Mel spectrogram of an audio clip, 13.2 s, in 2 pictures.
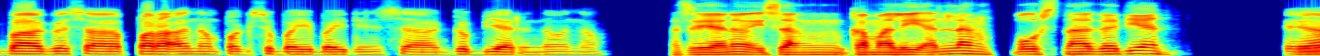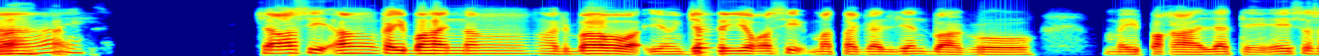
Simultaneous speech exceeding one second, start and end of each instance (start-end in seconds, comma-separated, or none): none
